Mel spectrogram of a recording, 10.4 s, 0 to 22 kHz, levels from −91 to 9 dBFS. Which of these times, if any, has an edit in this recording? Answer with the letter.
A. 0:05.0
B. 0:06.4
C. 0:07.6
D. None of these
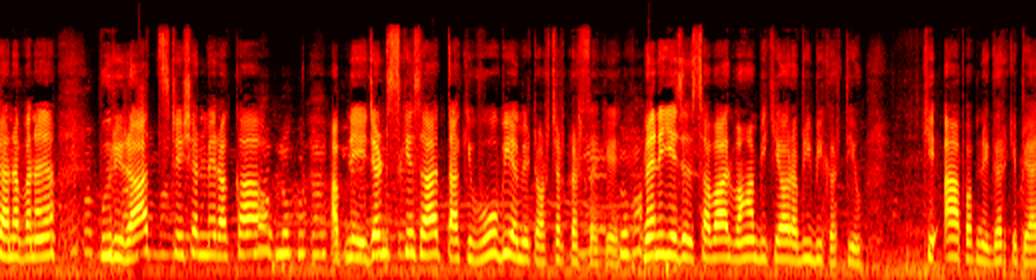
B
